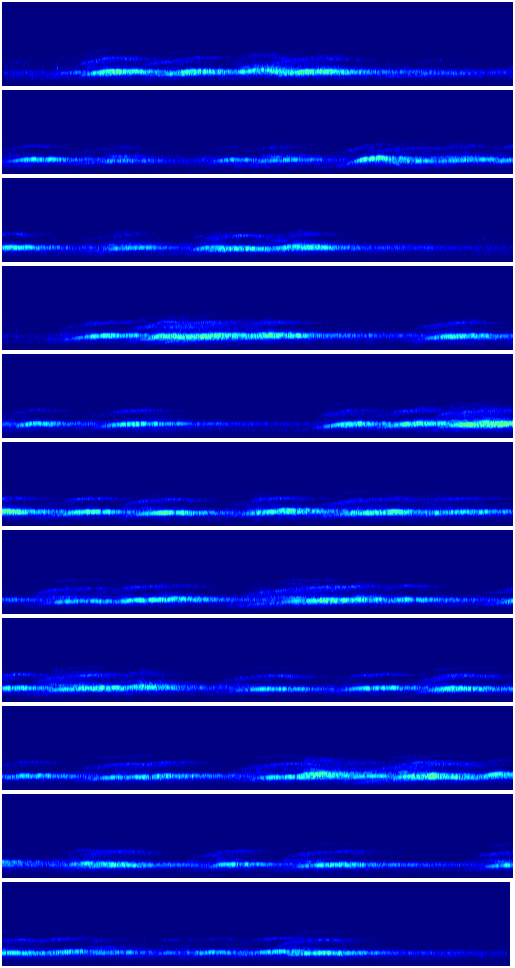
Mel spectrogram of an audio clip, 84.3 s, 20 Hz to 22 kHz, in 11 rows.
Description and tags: New Holland Honeyeaters (Phylidonyris novaehollandiae) slowed 32 times in edison.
